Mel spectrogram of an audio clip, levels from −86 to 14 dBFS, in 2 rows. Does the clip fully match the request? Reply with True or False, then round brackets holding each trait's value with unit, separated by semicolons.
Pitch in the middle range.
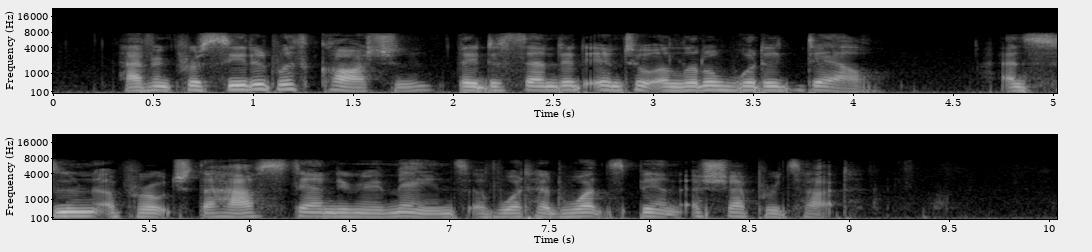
True (145 Hz)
